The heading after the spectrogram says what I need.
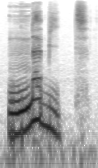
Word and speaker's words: n'habite: but as I said, you don't pronounce it. So the first sound you hear here is the vowel.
